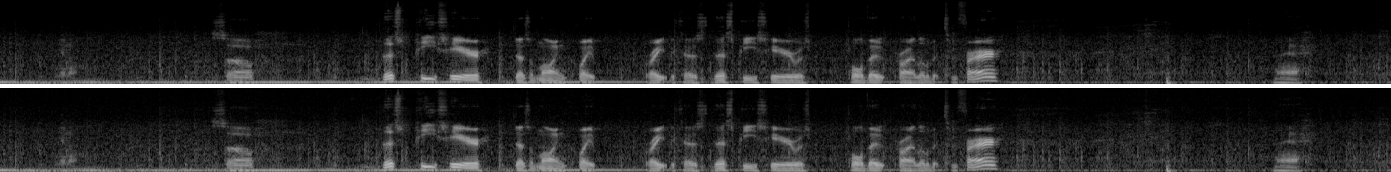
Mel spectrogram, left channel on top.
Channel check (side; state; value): right; noise; hiss, 24 dB below the sound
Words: You know. So this piece here doesn't line quite right because this piece here was pulled out probably a little bit too far. Yeah.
